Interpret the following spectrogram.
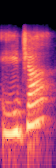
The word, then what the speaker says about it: Aja: name is uh Daniel Aja and a lot of people don't pronounce his name correctly so he said it's like Ajax without the X so I'm not sure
